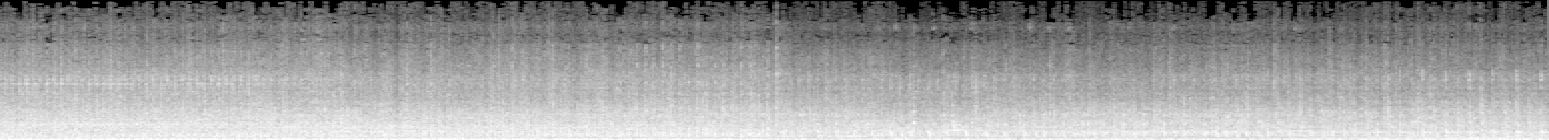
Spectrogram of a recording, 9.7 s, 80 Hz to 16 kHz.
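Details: Old 2-cylinder diesel off a generator, believed Cummins, unrun for 6-8 months, started indoors in the shop: rough steady clatter about three beats a second, deep low thrum; running evenly.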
